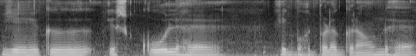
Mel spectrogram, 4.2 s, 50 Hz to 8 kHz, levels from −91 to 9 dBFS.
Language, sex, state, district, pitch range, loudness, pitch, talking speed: Hindi, male, Delhi, New Delhi, 130-140 Hz, -16 LUFS, 130 Hz, 145 wpm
